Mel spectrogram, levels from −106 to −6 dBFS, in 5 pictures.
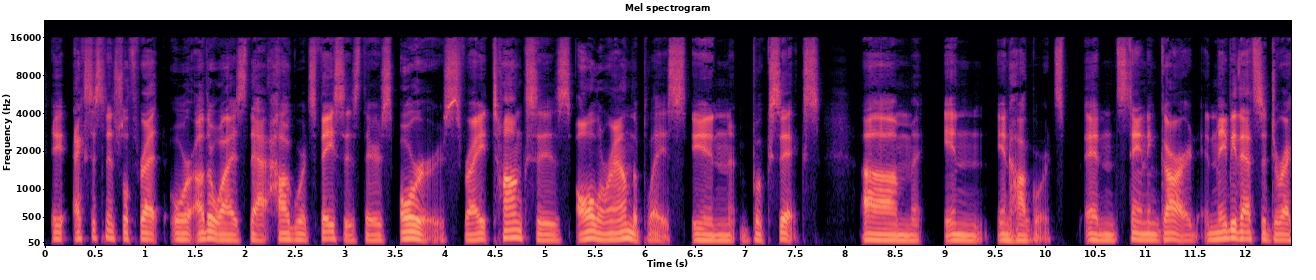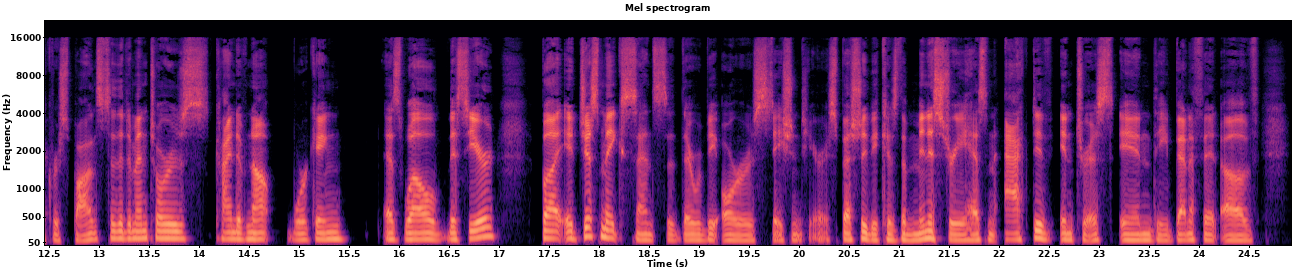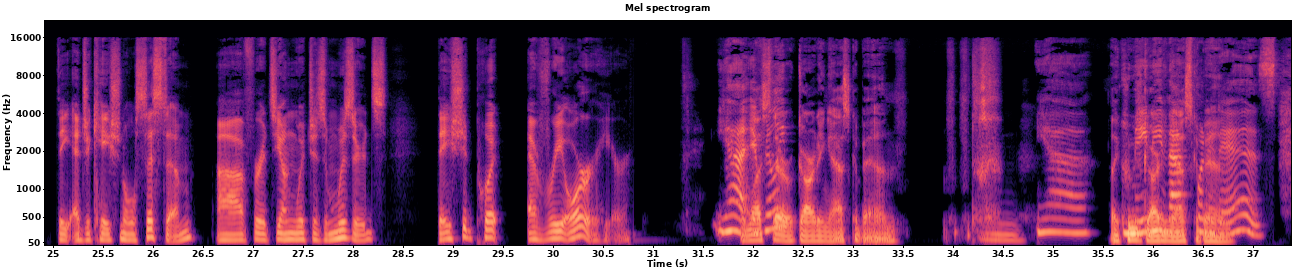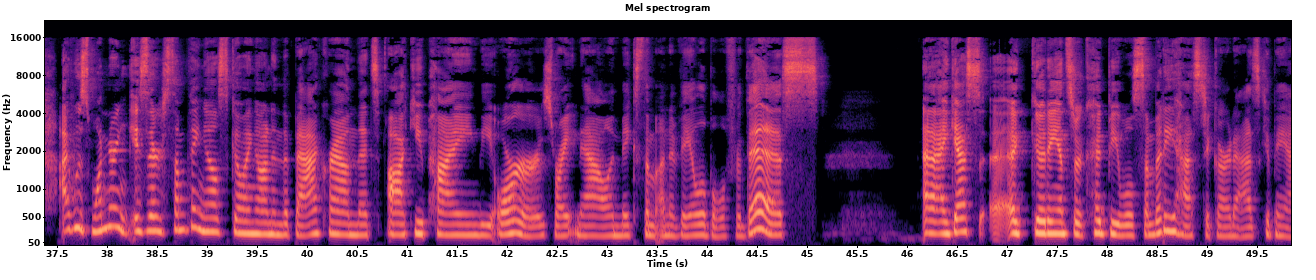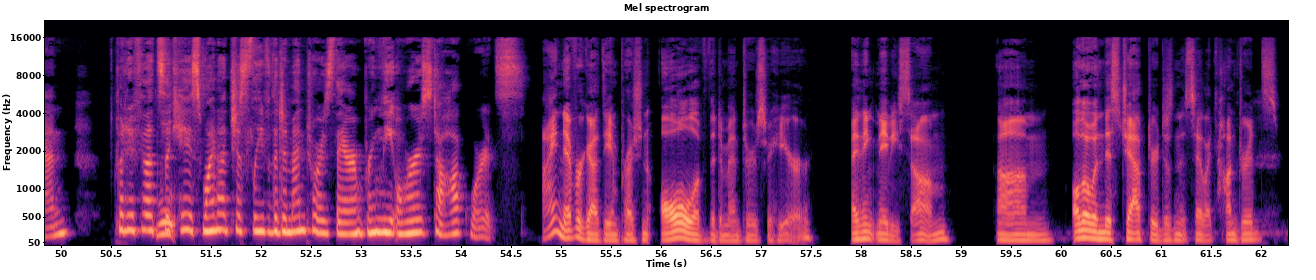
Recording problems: none

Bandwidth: 16 kHz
